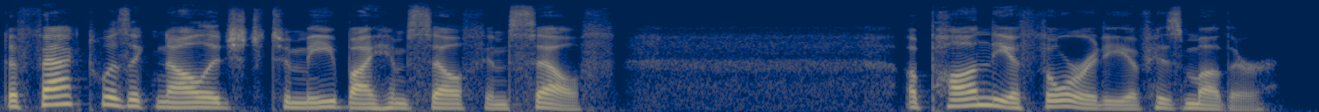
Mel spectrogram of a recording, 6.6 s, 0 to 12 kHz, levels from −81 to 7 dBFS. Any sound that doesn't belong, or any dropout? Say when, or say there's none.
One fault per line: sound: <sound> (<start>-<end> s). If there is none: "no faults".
no faults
